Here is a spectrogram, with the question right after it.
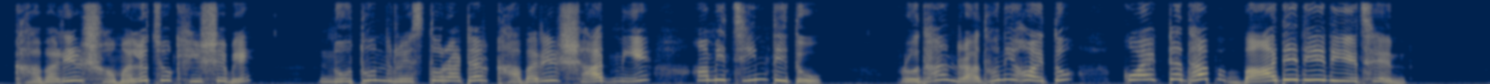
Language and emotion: Bengali, fearful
